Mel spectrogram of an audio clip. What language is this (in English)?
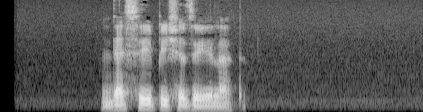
Hungarian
